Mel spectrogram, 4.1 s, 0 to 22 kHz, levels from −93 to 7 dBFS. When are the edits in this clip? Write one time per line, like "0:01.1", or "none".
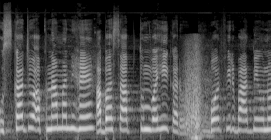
0:01.4
0:02.9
